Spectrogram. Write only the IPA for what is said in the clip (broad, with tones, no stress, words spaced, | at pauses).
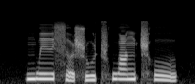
mwe˥ɪ̯sɤ̰˨˩ʂu˧˥ʈ͡ʂʰwɑ˥ŋ ʈ͡ʂʰo˥˩ʊ̯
